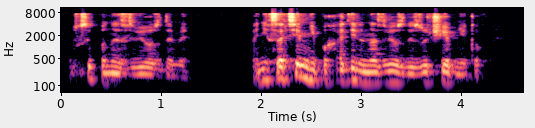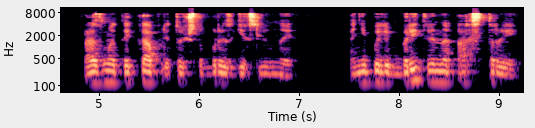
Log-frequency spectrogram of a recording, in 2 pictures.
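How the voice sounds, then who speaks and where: Man reading an audiobook, low steady voice, sounds a bit muffled. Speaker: audiobook narrator. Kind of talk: scripted narration.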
